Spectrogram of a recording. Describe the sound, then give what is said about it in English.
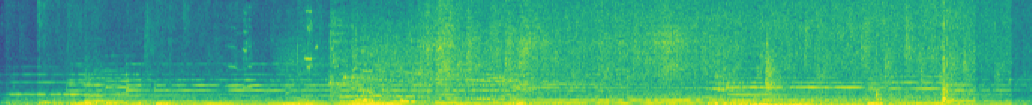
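Heavy rain buckets down at night beside a porch, a steady, dense hiss of drops and splashes that stays fairly even throughout, with a brief deeper surge near the end. “rain buckets down from the night sky”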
